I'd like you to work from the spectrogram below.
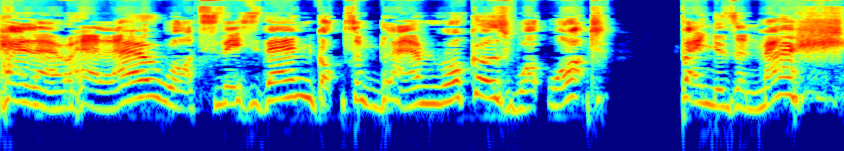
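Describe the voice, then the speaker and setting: A woman puts on a character voice, pitched high, with lively intonation and a very slow pace. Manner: cartoonish, exaggerated.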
